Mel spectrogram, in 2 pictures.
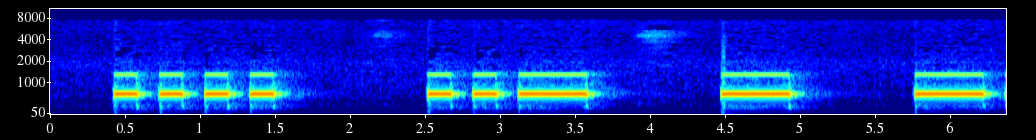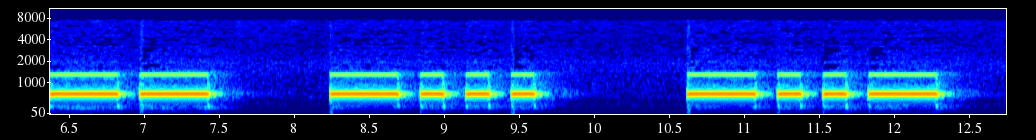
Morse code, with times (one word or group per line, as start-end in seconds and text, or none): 0.4-1.5 H
2.5-3.6 U
4.5-4.9 T
5.8-7.4 O
8.2-9.6 B
10.6-12.3 X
